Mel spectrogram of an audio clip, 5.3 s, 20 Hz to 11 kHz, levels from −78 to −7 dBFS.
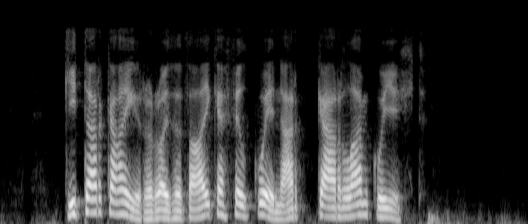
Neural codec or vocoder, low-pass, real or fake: none; 7.2 kHz; real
